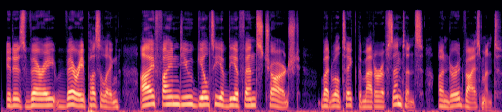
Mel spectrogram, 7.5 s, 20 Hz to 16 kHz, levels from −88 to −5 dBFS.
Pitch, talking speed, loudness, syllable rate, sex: 165 Hz, 175 wpm, -18 LUFS, 5.5 syllables/s, female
